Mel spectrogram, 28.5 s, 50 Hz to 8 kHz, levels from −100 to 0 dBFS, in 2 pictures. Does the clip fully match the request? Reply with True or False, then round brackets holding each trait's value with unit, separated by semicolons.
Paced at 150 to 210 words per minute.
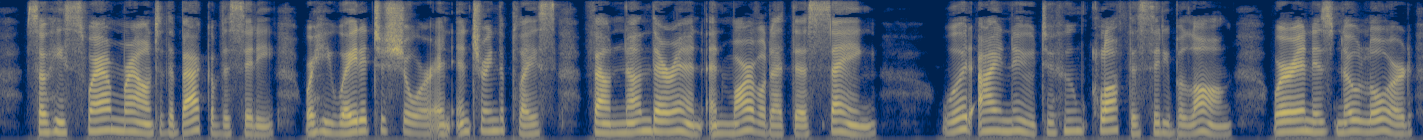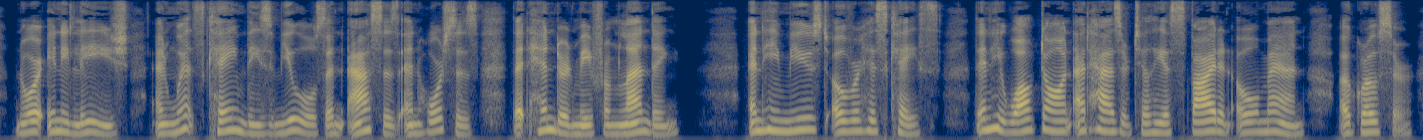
True (160 wpm)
